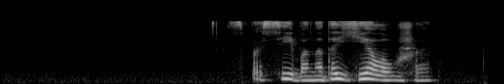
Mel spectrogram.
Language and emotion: Russian, angry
